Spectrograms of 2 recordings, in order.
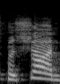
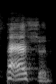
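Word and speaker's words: Pashun: sad and I pronounced the mother's name is pashan but it's passion it's spelled p-a-s-h-u-n it looks like pashan but nevertheless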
